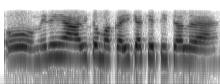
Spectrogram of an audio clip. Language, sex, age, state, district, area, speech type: Hindi, female, 18-30, Bihar, Vaishali, rural, conversation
